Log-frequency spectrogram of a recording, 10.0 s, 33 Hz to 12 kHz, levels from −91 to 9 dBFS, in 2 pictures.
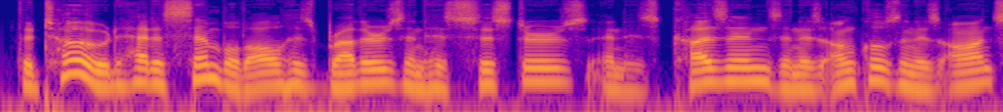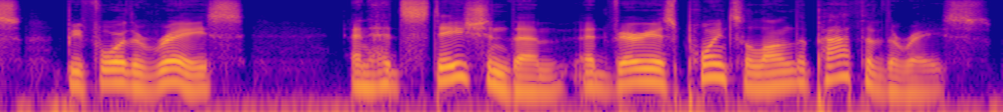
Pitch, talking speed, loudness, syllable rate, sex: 140 Hz, 210 wpm, -18 LUFS, 5.2 syllables/s, male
